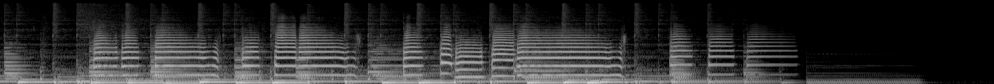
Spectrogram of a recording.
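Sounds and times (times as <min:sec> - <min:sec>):
trumpet solo: 0:00.9 - 0:08.1.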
